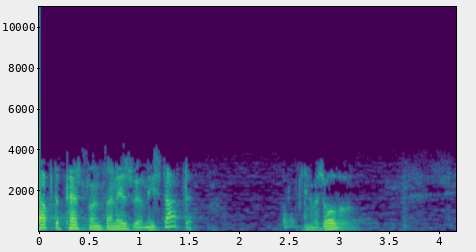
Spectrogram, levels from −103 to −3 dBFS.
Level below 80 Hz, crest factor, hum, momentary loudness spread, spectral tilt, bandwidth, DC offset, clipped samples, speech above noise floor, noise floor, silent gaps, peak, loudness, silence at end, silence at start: -66 dBFS; 22 dB; none; 21 LU; -11.5 dB/octave; 4 kHz; under 0.1%; under 0.1%; 43 dB; -68 dBFS; none; -6 dBFS; -26 LUFS; 1.05 s; 0 s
